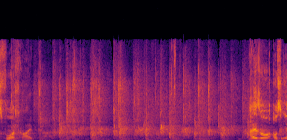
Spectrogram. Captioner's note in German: Beifall DIE LINKE und SPD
